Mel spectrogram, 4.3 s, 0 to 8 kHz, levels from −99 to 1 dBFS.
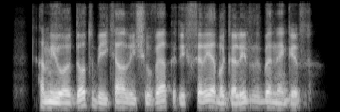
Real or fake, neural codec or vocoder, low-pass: fake; autoencoder, 48 kHz, 32 numbers a frame, DAC-VAE, trained on Japanese speech; 7.2 kHz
